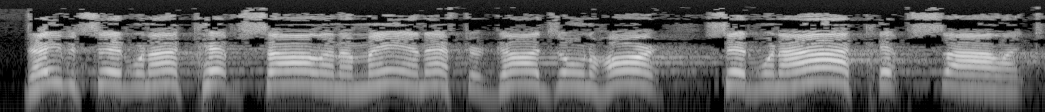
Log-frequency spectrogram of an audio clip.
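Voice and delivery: loud, high pulpit cry; impassioned scripture preaching. Acted. Preacher quoting David on keeping silent, loud impassioned preaching. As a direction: throw each clause out forcefully, with pauses.

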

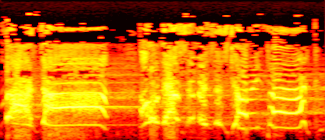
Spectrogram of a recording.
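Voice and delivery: high, loud cry near tears. Acted. Philemon crying out to Martha that Onesimus is returning. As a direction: wail the news out. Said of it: "let's act this thing out".

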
